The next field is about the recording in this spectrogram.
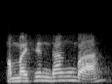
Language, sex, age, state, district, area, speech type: Bodo, male, 18-30, Assam, Chirang, rural, conversation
